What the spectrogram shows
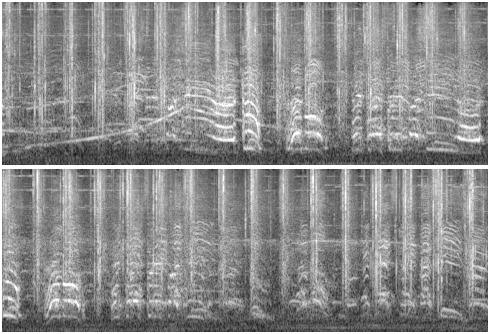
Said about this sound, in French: Et là on entend du bruit et des applaudissements. C'est que je crois que le convoi de l'eau est en train d'arriver. Là. Oui, oui, oui, c'est le convoi qui arrive pour nous soutenir.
